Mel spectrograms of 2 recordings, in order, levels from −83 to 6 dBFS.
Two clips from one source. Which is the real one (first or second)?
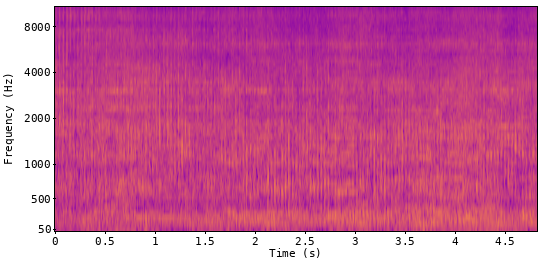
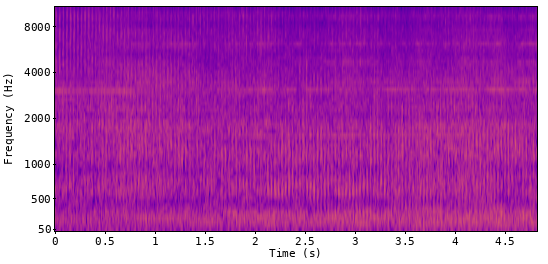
second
